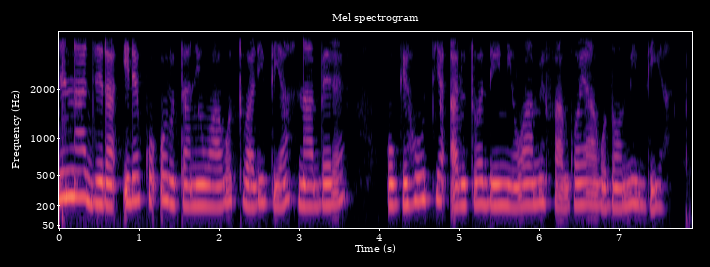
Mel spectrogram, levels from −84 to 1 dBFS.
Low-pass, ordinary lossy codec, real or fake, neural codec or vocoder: 3.6 kHz; none; real; none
